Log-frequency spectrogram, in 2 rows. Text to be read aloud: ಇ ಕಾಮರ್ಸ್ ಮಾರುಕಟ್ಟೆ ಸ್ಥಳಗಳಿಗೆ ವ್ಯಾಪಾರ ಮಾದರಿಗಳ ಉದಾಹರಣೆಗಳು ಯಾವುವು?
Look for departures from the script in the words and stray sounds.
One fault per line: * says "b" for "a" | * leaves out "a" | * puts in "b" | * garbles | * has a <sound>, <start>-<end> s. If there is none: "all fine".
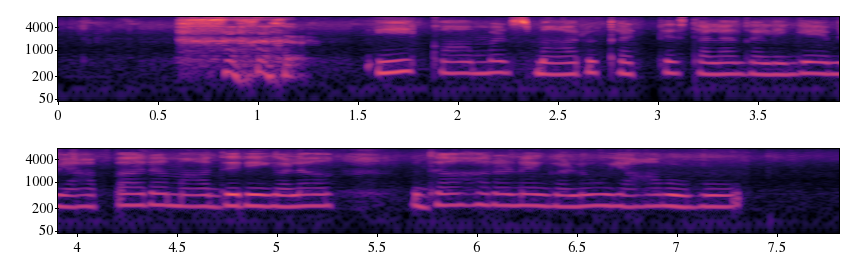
* has a laugh, 0.6-1.3 s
